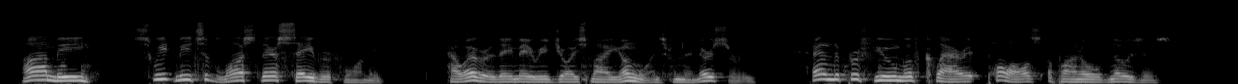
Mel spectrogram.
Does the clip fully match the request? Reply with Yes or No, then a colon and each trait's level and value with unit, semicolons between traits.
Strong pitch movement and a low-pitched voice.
Yes: wide, 7.7 semitones; low, 130 Hz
